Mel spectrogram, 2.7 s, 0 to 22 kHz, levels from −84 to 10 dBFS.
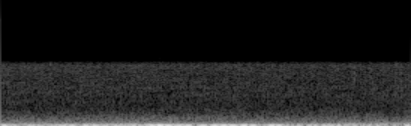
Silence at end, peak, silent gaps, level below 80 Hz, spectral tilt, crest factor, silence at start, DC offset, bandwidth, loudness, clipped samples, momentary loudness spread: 0 s; 0 dBFS; none; -22 dBFS; -11.5 dB/octave; 12 dB; 0 s; under 0.1%; 2.8 kHz; -32 LUFS; under 0.1%; 4 LU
